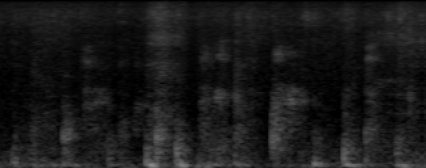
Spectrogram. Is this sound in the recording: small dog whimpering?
yes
